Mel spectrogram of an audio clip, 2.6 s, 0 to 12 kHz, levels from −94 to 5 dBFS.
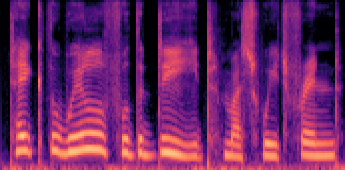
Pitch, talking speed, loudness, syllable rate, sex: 235 Hz, 210 wpm, -17 LUFS, 3.8 syllables/s, female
